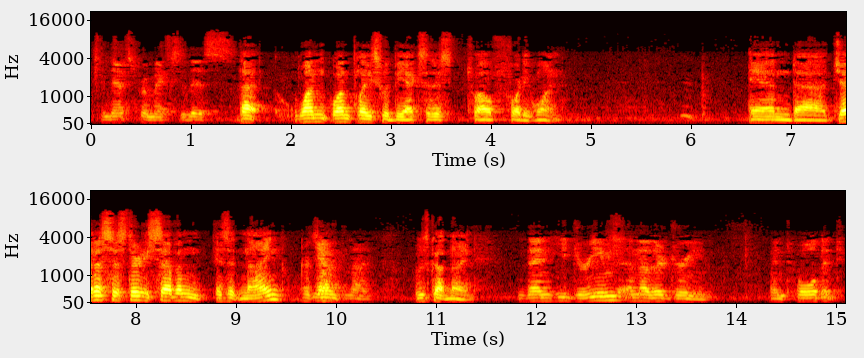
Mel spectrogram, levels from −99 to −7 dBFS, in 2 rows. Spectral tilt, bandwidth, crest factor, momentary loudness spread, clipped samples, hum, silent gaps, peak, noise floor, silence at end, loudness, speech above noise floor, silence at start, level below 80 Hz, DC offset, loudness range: -5.5 dB/octave; 10.5 kHz; 24 dB; 16 LU; under 0.1%; none; none; -8 dBFS; -62 dBFS; 0 s; -31 LUFS; 31 dB; 0.05 s; -78 dBFS; under 0.1%; 8 LU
